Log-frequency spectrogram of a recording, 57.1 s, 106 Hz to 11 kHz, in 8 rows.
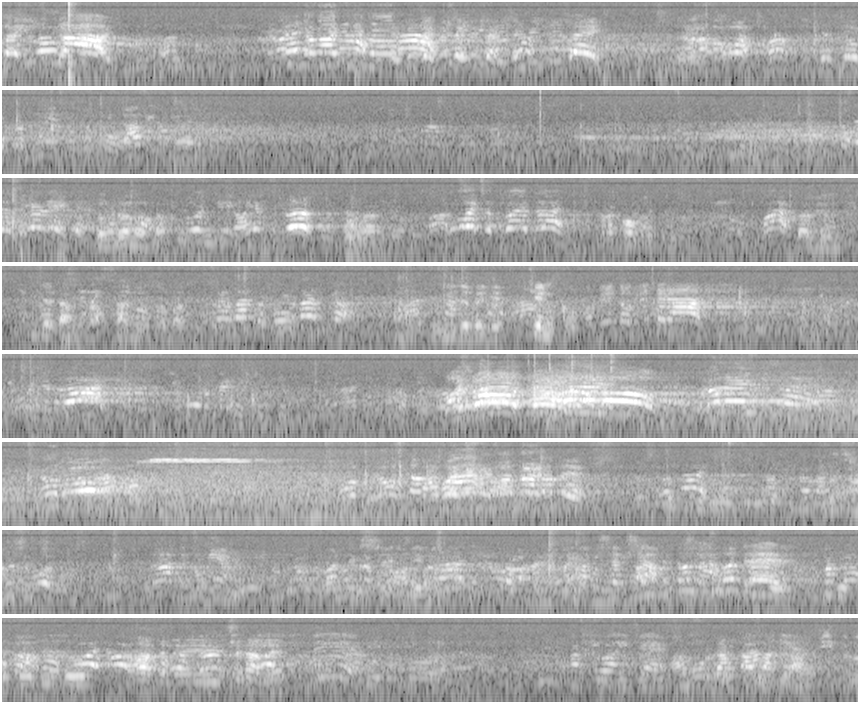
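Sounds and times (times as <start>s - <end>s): loud shouts of players: 0.0s - 1.6s, 2.2s - 7.4s, 11.8s - 15.4s, 28.7s - 30.0s, 32.1s - 40.5s
crowd voices calling out: 11.7s - 17.2s, 32.0s - 42.1s
referee's whistle blast: 36.8s - 38.0s.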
